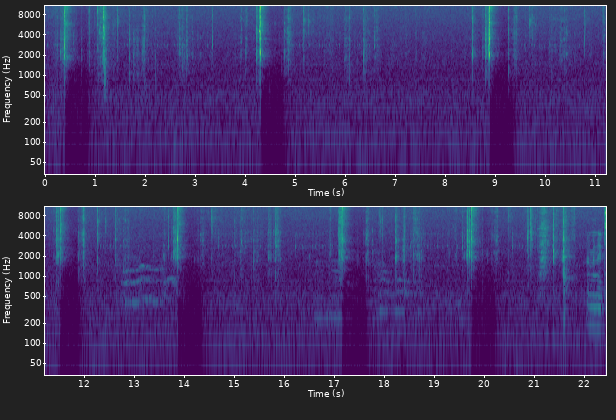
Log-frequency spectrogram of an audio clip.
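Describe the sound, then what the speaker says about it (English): Scissors cut paper hearts in a series of sharp, close snips spaced a few seconds apart, with quiet rustling between them. "I'm going to cut out some hearts"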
